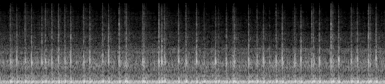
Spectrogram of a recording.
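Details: 1974 Suzuki GT750L water-cooled two-stroke, first start after rebuild from boxes after six-plus years; fast even popping idle with steady low burble, a leak noted.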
